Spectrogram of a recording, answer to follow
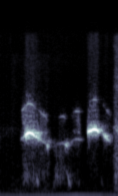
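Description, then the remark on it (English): A person whistles a quick, warbling series of pitch-sliding phrases in two main bursts, mimicking the chattering talk of two Clangers, the puppet creatures from the TV show The Clangers. The whistling is fairly loud with no speech. “where we actually translated what the Clangers were saying to each other.”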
